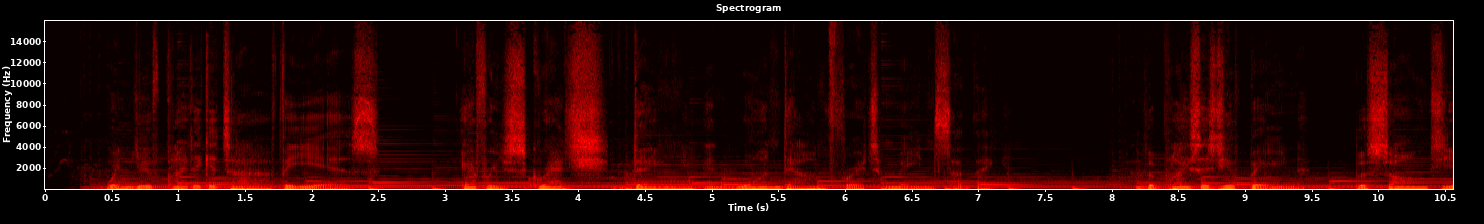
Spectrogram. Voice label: Commercial; based in Auckland, New Zealand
